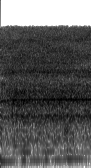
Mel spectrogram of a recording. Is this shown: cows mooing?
no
